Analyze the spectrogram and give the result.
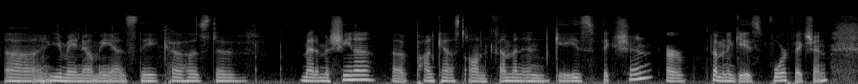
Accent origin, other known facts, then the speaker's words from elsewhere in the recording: Washington, United States; now in Portland, United States; there's like three of them because I'm from Washington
